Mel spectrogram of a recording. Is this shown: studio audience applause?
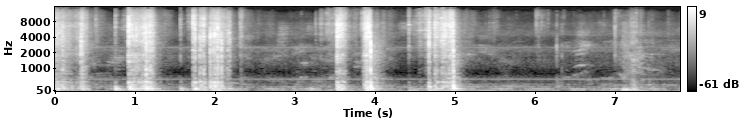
no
